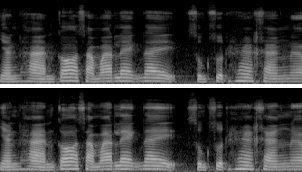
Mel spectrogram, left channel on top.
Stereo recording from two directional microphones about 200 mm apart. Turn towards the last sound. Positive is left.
turn(degrees=-15)  # may be behind; listen again after turning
